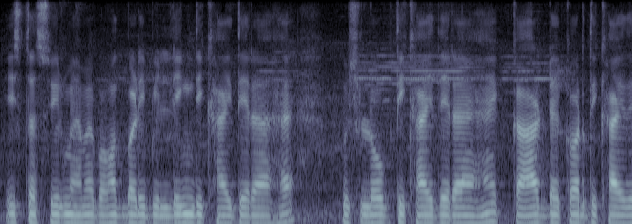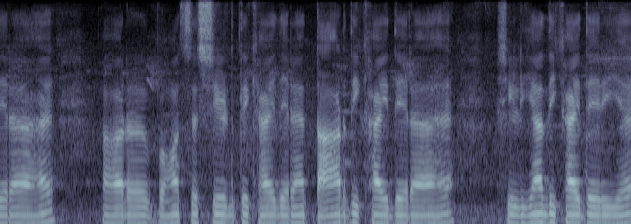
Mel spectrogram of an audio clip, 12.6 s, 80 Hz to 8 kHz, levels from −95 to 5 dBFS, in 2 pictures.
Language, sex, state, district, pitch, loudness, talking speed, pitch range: Hindi, male, Maharashtra, Chandrapur, 105 Hz, -32 LUFS, 185 wpm, 105-110 Hz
